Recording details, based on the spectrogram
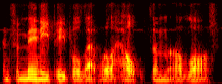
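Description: An older man presenting a webinar in a measured, explanatory way, as an expert walking through software. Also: deep voice, little pitch movement, husky. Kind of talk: webinar presentation with product demonstration. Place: indoors, small room on a video call. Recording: dull, roomy webinar audio.

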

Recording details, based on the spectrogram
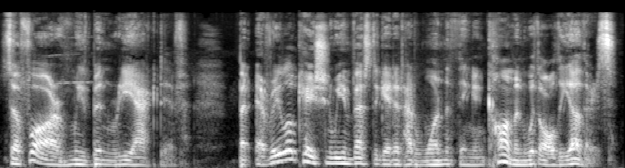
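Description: A man's voice: low-pitched, expressive. Guy doing a stern changeling boss, terse and brooding, storybook reading. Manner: firm, terse, deliberate. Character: brooding male changeling squad leader, stern.

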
